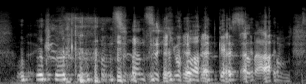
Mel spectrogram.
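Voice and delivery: high, loud, slow reading through laughter.

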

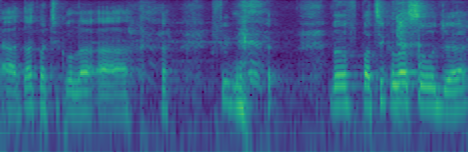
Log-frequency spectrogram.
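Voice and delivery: speech broken by laughter. Telling another speaker about a viral proposal video: laughing while talking. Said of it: "Why are you laughing?".

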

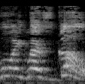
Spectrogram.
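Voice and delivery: excited high-pitched yelling. A mother retells yelling while watching her show at home: retelling a yell. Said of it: "I'm yelling like".

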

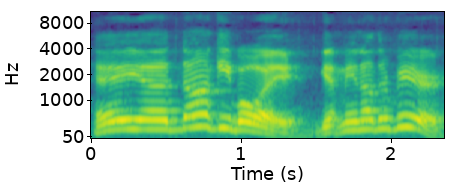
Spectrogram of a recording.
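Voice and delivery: very high, swooping, loud, shrill yell. Telling a bar joke, a customer calls the bartender: imitating a customer yelling. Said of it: "he yells to the bartender again".

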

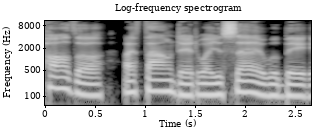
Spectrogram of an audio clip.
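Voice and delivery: put-on British accent. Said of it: "in a British accent".

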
